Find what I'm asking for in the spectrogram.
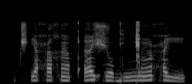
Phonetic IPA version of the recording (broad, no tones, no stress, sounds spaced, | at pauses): t͡ʃʼ i ħ ə χ ẽ qʼ i ʃ o ɡ i ŋ͡ǁ õ ħ i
